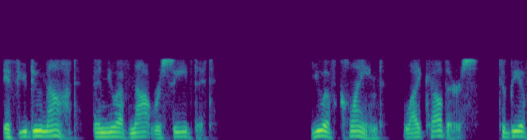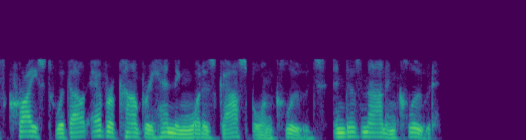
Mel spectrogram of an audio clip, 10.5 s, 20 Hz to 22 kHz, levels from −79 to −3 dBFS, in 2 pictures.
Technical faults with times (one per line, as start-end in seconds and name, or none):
0.00-10.54 AMR narrowband mobile codec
